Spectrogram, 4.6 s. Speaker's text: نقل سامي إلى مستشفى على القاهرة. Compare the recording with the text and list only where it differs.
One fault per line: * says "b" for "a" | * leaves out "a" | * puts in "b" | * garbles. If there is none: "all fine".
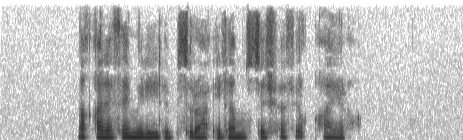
* puts in "ليلى بسرعة"
* says "في" for "على"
